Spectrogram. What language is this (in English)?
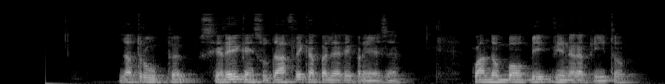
Italian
